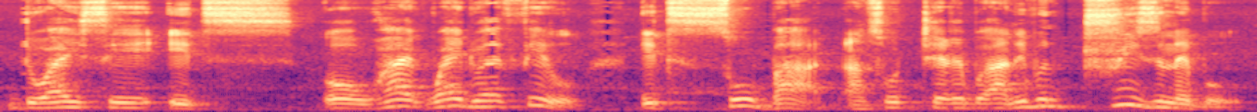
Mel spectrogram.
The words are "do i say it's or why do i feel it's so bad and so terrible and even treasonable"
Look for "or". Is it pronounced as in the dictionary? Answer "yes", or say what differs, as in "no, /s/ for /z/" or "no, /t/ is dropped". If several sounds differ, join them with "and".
no, /w/ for /ɹ/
